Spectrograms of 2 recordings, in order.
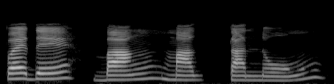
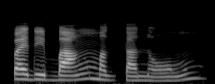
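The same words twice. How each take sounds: First: Very drawn-out, rising at the end; word by word, held syllables; slow teaching model. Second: Said in the usual way. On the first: Shown as a demonstration. Teacher models asking permission for learners, slowly.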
